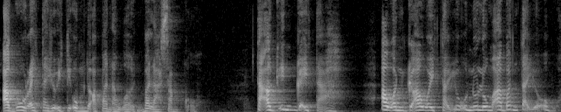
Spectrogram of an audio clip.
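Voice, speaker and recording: Woman acting a bright-voiced, worried village mother. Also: mid-range voice, expressive, measured pace. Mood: resigned. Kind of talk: radio drama acting. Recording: echoey room, music behind.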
